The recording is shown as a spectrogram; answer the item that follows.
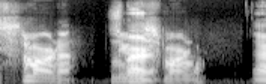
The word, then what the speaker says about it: Smyrna: Jamie, you're best with pronouncing stuff. It's Smyrna.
